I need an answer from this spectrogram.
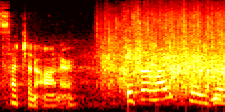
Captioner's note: applause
